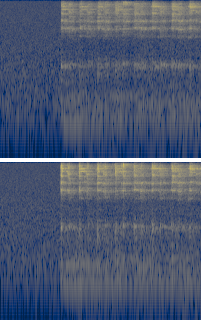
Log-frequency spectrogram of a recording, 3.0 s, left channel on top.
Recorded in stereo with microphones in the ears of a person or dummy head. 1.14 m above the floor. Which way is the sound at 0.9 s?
85° right.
